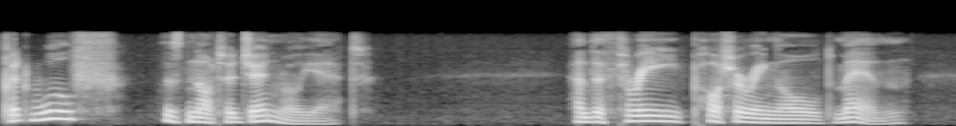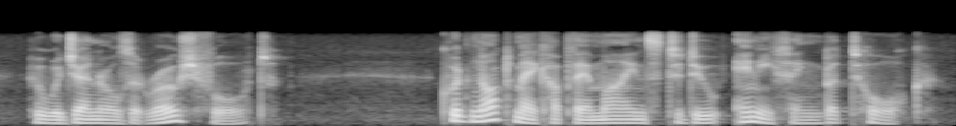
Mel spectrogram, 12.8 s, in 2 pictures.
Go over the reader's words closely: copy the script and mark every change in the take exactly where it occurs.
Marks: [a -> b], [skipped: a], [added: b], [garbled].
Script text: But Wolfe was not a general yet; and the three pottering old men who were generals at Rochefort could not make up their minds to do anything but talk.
But Wolfe was not a general yet; and the three pottering old men who were generals at Rochefort could not make up their minds to do anything but talk.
